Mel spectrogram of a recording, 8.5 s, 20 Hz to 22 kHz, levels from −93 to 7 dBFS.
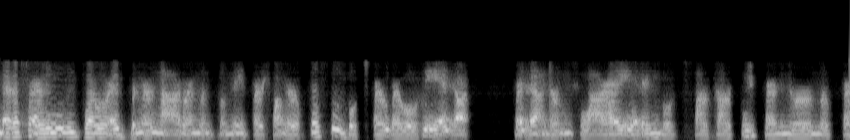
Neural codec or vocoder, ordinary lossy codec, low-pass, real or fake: codec, 16 kHz, 0.5 kbps, FreqCodec, smaller model; none; 3.6 kHz; fake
